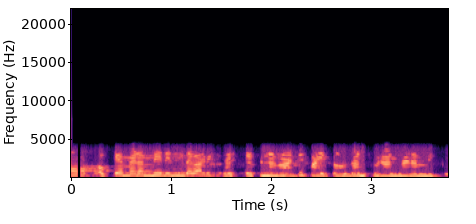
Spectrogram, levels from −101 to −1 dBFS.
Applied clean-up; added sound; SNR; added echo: none; none; none; none.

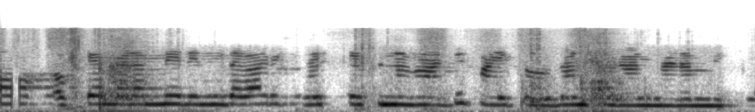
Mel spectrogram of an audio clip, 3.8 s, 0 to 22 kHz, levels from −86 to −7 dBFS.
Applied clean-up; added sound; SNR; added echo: none; Domestic sounds, home sounds; 12 dB; none.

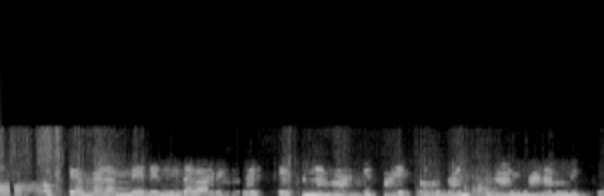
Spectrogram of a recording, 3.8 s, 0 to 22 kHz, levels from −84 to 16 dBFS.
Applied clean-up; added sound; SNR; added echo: neural mask model RNNoise.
